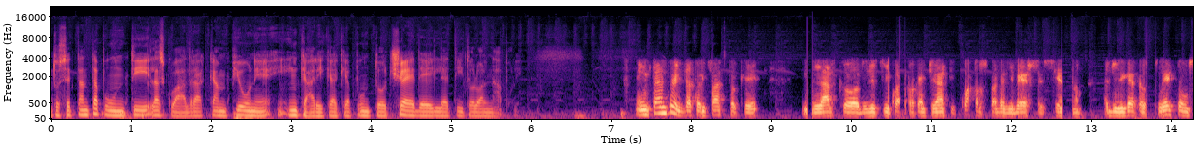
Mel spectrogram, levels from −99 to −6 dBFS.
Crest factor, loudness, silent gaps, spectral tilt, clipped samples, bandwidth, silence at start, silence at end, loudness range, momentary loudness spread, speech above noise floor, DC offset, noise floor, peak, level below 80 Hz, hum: 20 dB; -24 LUFS; none; -7 dB/octave; under 0.1%; 12.5 kHz; 0 s; 0 s; 6 LU; 11 LU; 30 dB; under 0.1%; -53 dBFS; -4 dBFS; -48 dBFS; none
